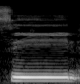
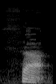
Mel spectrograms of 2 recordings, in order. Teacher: সিন উচ্চারণ করতে হবে জিহ্বাটা নিচে দাঁতের মাঝে লাগিয়ে, আর সা উচ্চারণ করতে হবে জিহ্বাটা উপরে দাঁতের আগে লাগিয়ে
